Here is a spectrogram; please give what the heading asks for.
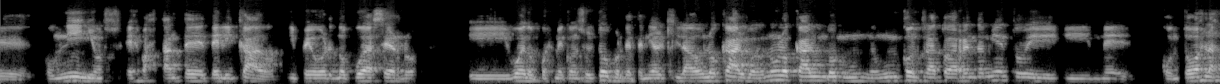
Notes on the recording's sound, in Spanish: a través de la plataforma ZOOM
